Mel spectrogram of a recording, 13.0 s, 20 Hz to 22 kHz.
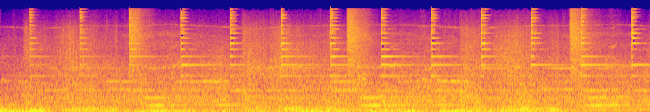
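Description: Gleisstopfroboter S7 PLS 16 4.0-S track tamping machine running its diesel engine as it rolls slowly over a level crossing, with a regular ringing warning signal about once a second.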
